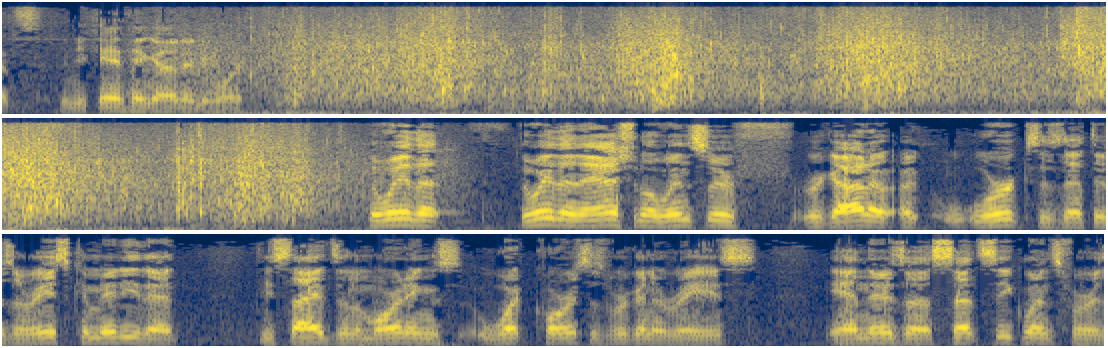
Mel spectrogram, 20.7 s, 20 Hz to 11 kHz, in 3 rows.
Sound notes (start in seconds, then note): 7.0 water splashing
